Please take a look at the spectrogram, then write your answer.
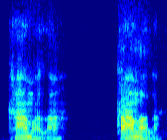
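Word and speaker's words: Kamala: think she says good you're supposed to say Kama and then La Kamal La yeah okay so it's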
